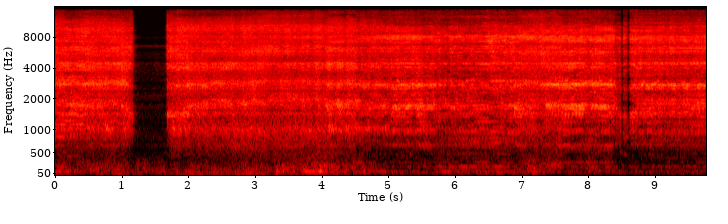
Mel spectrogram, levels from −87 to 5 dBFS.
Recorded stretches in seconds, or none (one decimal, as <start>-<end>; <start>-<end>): 0.0-0.5; 4.5-7.0; 7.6-9.8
